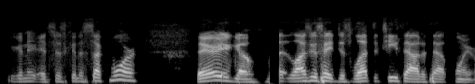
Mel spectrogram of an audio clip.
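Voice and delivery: ordinary talk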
